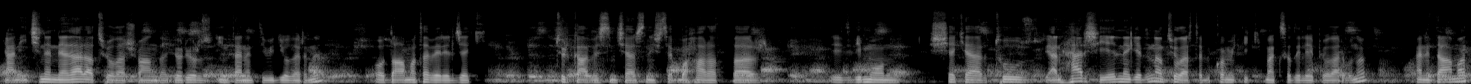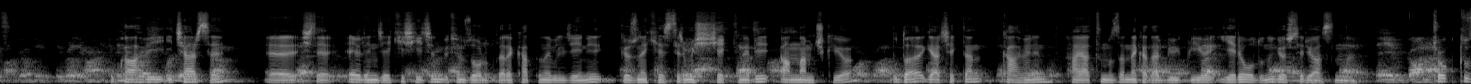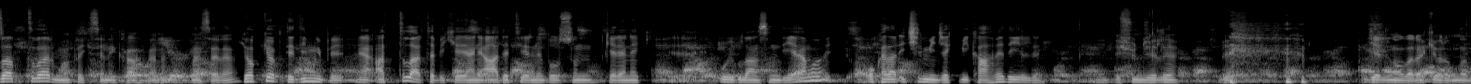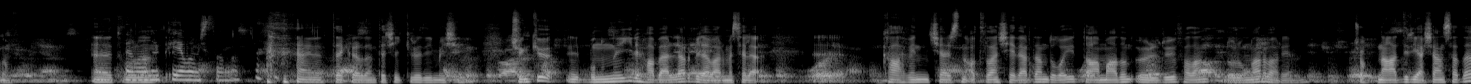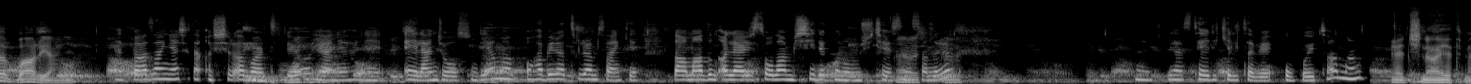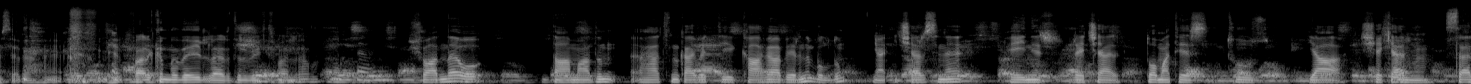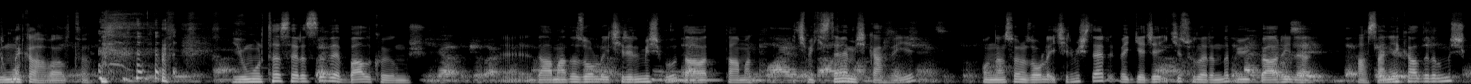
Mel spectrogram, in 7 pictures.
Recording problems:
voice in the background; loud; throughout; 7 dB below the speech

